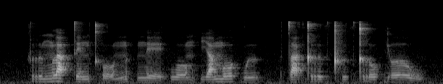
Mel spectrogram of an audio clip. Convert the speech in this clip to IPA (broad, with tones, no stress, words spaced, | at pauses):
krɯ˦˥ŋla˥˩ʔte˦˥nkʰo˩˦n | neː˩˦kwoː˧m ʔi˦˥a̯moː˥˩t̚wɯ˦˥k̚ | ta˦˥k̚trɯ˥˩k̚ tʰɯ˦˥k̚ tro˥˩k̚jɤː˥˩w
